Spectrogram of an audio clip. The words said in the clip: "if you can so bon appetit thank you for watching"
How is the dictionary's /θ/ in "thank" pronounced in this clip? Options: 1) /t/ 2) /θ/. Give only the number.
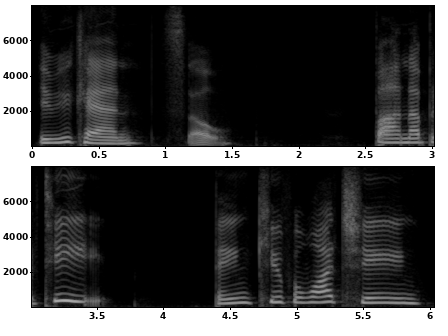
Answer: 2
